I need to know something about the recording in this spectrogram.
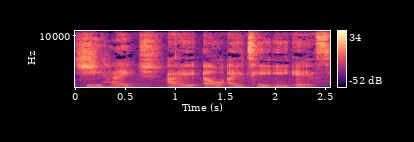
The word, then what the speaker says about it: phthalates: The other one was phalates, which is actually spelled um P H P H A L A T E S.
